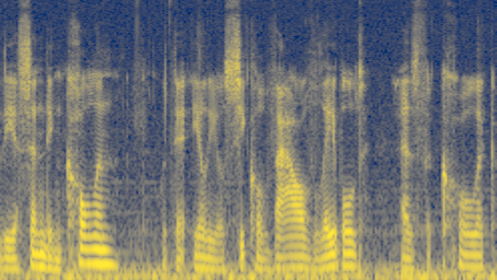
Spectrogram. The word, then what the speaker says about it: ileocecal: heard about the ileocecal valve but it is pronounced ileocecal okay and it is a sphincter muscle that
